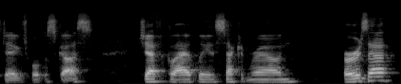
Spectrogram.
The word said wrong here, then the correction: Ezra: Cleveland, did I say that right? – You know Ezra. how We'll go with Ezra.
